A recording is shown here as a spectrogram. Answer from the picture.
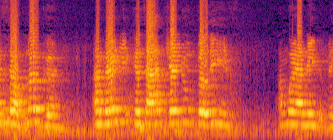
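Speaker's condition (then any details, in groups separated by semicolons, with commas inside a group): Cerebral palsy; present from birth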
